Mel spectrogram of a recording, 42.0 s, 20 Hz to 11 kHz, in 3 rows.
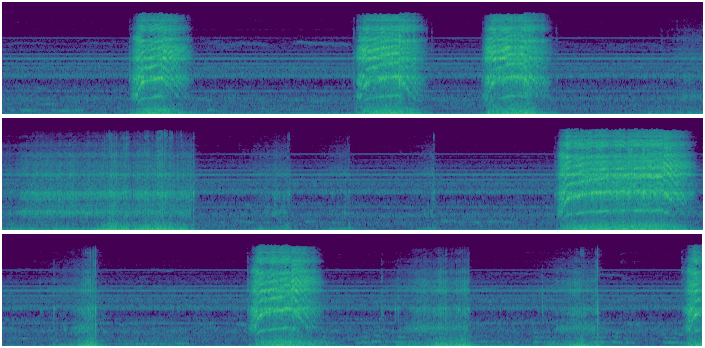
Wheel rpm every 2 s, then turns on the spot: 0, 30, 0, 40, 30, 40, 10, 20, 20, 0, 0, 0, 50, 120, 0, 0, 40, 10, 10, 10, 10.
14-18 36-40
